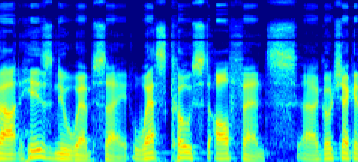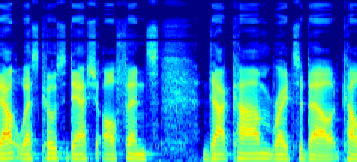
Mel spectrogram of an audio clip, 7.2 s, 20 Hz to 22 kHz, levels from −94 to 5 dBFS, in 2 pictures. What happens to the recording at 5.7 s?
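At 5.7 s, as throughout the clip, there is imaging from linear upsampling. The sound points to a 16 kHz to 48 kHz conversion done by straight-line interpolation. This dulls the top of the speech band and leaves a faint mirrored copy, roughly 25 dB down, between 8 and 16 kHz. It is heard as a light metallic shimmer on sibilants. On a spectrogram, a fainter reflection of the band sits above 8 kHz.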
